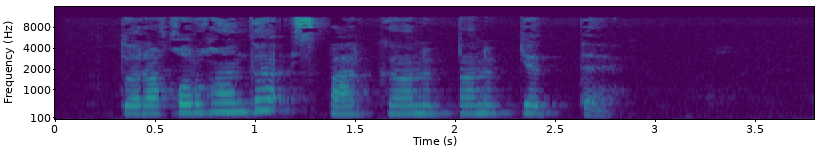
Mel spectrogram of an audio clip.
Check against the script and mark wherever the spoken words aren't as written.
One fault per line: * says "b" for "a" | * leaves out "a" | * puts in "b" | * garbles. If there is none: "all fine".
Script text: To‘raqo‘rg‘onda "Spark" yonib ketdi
* puts in "yonib"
